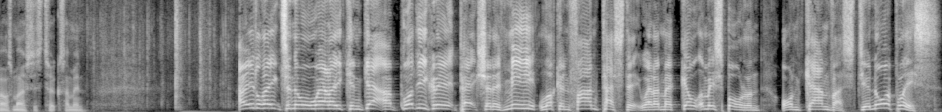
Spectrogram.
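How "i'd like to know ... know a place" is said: high, exaggerated Scottish customer; put-on Scottish accent. Customer asking where to get canvas pictures, put-on Scottish accent. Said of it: "Scotland's good".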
